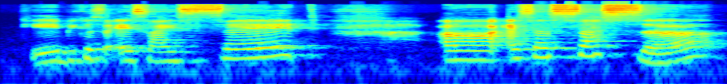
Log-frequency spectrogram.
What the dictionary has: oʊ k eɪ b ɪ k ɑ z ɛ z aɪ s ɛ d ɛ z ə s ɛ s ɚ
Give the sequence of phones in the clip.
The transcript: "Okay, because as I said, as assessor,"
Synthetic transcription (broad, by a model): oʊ k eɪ b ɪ k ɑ s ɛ s aɪ s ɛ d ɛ s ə s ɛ s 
